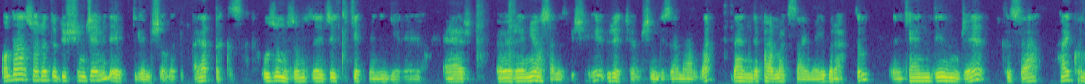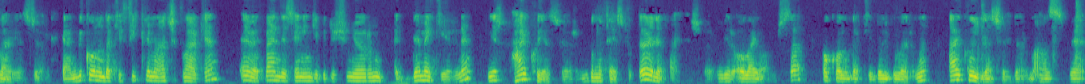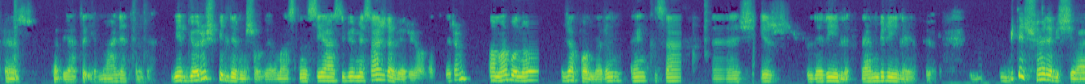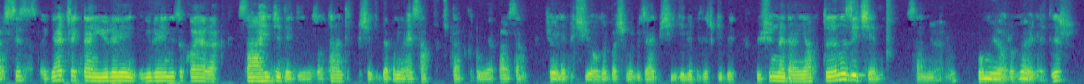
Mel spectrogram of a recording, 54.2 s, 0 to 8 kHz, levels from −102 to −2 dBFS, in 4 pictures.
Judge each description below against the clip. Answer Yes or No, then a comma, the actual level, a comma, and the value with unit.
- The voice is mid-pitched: No, low, 120 Hz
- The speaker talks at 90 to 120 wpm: No, average, 135 wpm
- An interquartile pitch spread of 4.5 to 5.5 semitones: Yes, average, 4.8 semitones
